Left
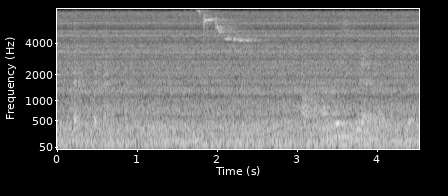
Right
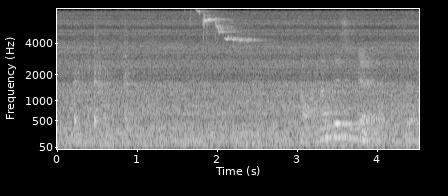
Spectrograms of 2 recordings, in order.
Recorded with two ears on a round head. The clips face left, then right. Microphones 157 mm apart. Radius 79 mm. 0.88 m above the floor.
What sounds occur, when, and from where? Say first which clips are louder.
0.0 s running water: left 2 dB; 20° left (ahead or behind), 2.5 m
1.6 s a bird: left 3 dB; 25° right (ahead or behind), 6 m
3.0 s a man speaking: right 1 dB; 85° right, 9 m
